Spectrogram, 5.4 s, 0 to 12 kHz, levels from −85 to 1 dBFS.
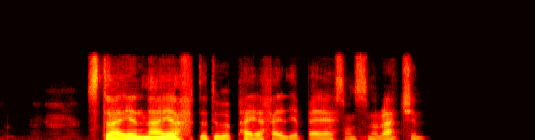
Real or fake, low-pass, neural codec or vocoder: fake; 7.2 kHz; codec, 16 kHz, 0.8 kbps, ZipCodec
